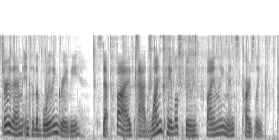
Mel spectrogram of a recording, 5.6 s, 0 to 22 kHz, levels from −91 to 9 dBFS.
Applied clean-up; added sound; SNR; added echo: none; Crushing; 19 dB; none.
